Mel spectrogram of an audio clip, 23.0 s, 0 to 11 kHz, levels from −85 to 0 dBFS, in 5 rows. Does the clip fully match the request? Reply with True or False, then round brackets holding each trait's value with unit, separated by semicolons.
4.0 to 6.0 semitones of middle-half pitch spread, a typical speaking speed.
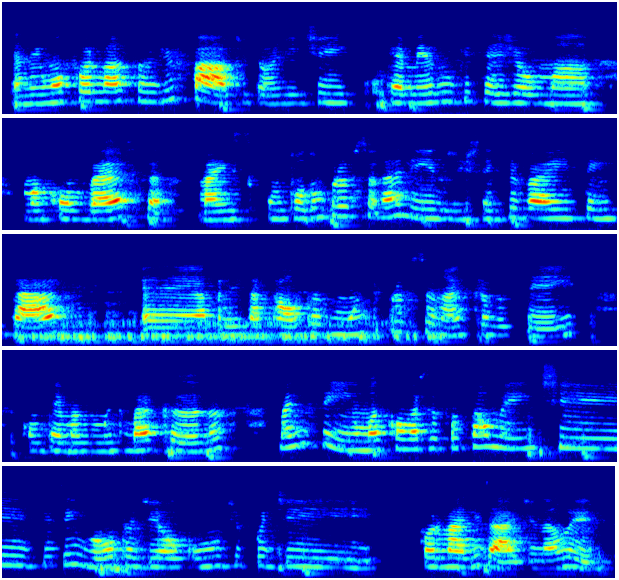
True (4.5 semitones; 130 wpm)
